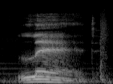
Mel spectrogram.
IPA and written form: lɛd (lead)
